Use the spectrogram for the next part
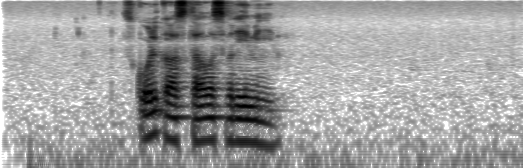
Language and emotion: Russian, neutral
